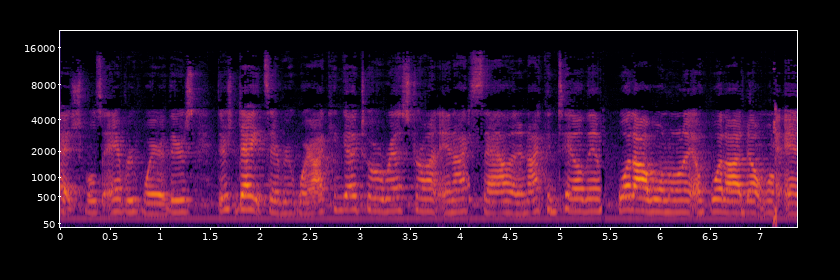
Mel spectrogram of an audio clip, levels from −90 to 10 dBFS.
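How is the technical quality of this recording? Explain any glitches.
Three short glitches interrupt the recording, at 4.06 to 4.10 s, 5.40 to 5.45 s and 7.12 to 7.16 s. Each is a brief garbled blip where the audio jumps ahead. The likely cause is a broken MP3 bit reservoir: frames about 26.1 ms long were lost, so the next frame reached back for borrowed data and decoded another frame's bytes instead.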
